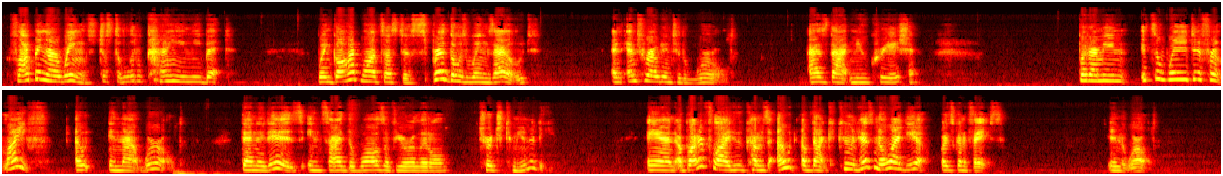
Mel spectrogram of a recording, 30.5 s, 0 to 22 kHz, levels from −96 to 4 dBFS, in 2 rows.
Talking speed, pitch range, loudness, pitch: 140 wpm, 195-270 Hz, -19 LUFS, 220 Hz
